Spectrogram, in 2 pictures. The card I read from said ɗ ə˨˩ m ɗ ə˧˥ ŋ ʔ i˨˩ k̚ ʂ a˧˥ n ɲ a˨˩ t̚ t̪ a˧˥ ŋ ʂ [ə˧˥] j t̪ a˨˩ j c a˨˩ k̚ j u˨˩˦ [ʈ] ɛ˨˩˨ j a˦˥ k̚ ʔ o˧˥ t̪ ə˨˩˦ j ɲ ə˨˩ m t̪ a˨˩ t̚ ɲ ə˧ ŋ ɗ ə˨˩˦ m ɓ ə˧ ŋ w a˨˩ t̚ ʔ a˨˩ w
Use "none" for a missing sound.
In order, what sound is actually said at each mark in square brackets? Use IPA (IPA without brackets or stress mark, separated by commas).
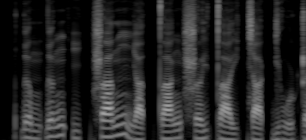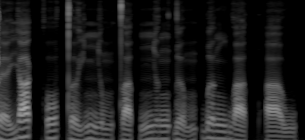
ə˧˥, ʈ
